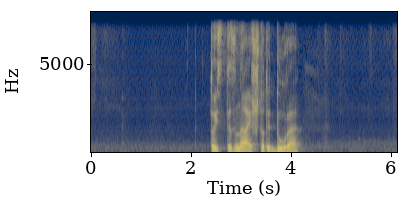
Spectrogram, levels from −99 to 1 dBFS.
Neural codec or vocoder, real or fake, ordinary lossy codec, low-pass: codec, 16 kHz, 8 kbps, FunCodec, trained on Chinese and English, 25 frames a second; fake; none; 7.2 kHz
